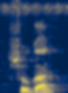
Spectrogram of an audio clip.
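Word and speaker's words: sugar: शुगर, देखो शुगर में, ठीक है, ये यू आया, उससे पहले एस है, तो इसलिए शुगर पढ़ेंगे इसको।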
